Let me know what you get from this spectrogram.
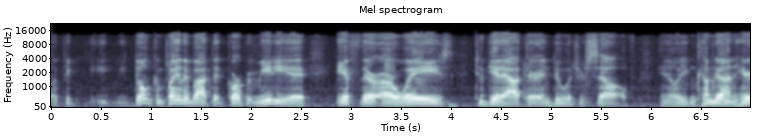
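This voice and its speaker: A man interviewing guests in a casual conversation, often affirming them. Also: mid-range voice. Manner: conversational, affirming with frequent "mm-hmm".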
